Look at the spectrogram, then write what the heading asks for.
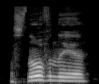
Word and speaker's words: основные: Это основные, ну я вот так ударение ставлю на вот основные, потому что соответствует основаниям.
